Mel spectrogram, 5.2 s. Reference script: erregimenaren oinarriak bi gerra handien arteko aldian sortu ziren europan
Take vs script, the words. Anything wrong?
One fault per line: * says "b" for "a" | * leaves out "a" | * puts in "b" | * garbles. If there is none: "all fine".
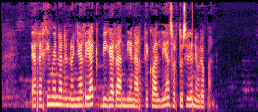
all fine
